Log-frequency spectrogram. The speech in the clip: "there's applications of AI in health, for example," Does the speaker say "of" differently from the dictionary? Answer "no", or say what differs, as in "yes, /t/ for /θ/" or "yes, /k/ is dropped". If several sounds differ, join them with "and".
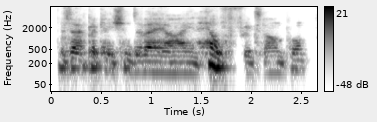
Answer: no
